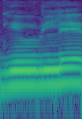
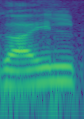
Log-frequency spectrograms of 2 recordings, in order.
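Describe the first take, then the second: First: A yoo sound follows the g. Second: The u is silent after the g. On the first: The speaker calls it wrong. "नहीं" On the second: The speaker calls it right. "यू का pronounce मत करिए"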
